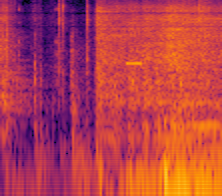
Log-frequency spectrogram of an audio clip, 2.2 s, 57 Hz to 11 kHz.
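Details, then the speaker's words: 2013 Nissan Altima after all-keys-lost smart key programming with Autel IM508: short starter whirr, engine catches at once and settles into a steady low idle with the newly programmed fob; a clean, normal start. "Yeah, this one starts."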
